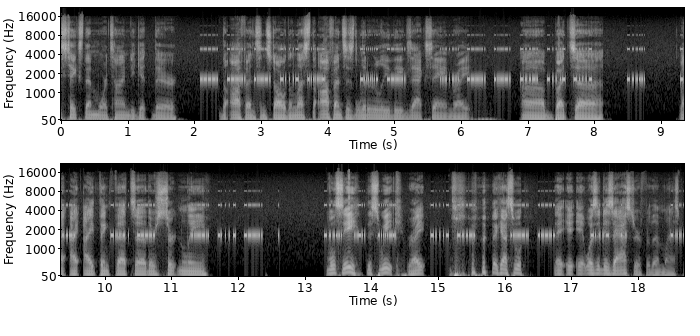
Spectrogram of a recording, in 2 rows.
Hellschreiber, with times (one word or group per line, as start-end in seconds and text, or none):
2.1-4.0 2E6HG
4.5-5.2 DE
5.7-8.0 XE6RMN
8.5-8.8 R
9.3-9.6 R
10.1-10.8 FB
11.3-12.8 SUE.
13.3-14.4 RIG
14.9-15.6 HR
16.1-16.8 20
17.3-18.0 W,
18.5-18.7 …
